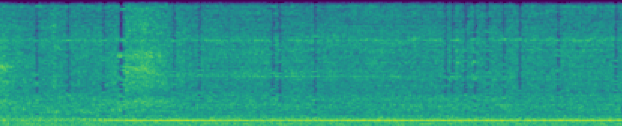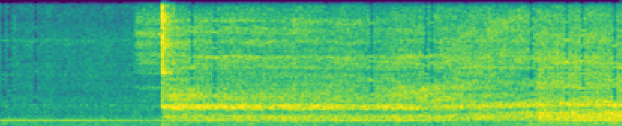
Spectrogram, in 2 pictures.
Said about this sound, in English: then we're going to go ahead and fire up our torch and start this melt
